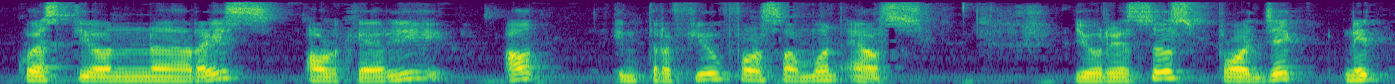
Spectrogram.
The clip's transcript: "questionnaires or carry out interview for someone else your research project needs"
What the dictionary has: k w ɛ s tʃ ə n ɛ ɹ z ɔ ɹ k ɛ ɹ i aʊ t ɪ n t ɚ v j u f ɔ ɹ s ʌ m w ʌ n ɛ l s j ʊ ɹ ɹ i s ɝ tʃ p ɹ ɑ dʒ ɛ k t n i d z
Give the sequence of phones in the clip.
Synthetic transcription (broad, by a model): k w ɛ s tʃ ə n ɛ ɹ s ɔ l k ɛ ɹ i aʊ t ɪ n t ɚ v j u f ɔ ɹ s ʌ m w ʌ n ɛ l s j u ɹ ɹ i s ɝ s p ɹ ɑ dʒ ɛ k t n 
